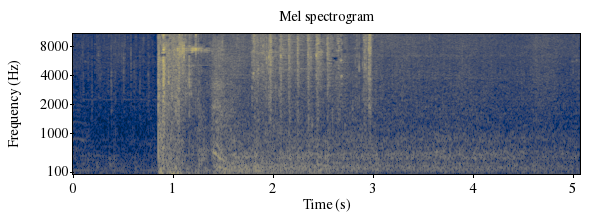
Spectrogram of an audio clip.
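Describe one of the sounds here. A sudden blast bursts out, then a flamethrower roars loudly and dies away.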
